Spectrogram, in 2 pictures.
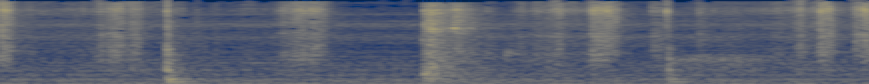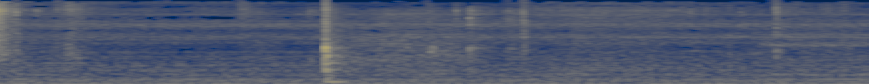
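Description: An apple being peeled by hand with a large kitchen knife: faint cutting and scraping of the skin, with a few small sharp clicks spread through, over a steady low hum.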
